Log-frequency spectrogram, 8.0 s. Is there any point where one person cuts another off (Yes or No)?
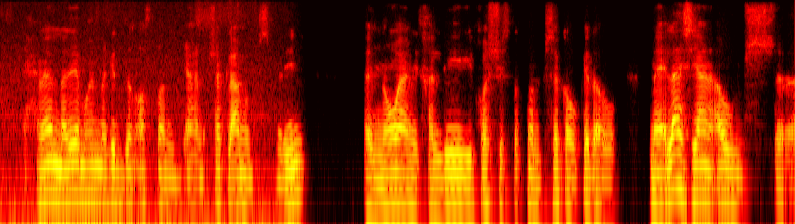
No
